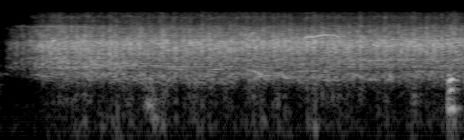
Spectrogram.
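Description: Sustained applause-like clapping, dense and steady for several seconds after a quick rise, sounding like a canned hand-claps effect played on request during a comedic Baltimore bit.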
